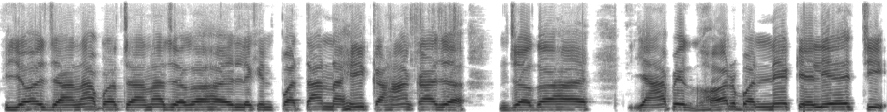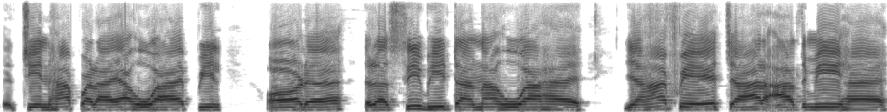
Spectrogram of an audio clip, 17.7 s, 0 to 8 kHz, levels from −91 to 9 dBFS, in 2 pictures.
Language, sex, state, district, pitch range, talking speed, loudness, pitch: Hindi, male, Bihar, Sitamarhi, 185-200 Hz, 120 wpm, -10 LUFS, 190 Hz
